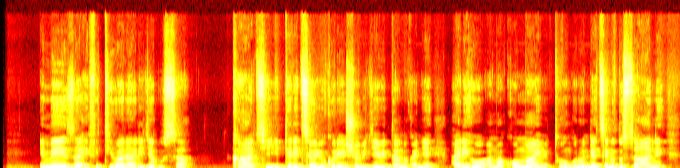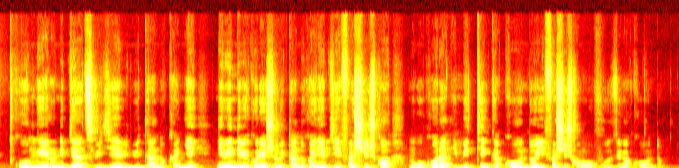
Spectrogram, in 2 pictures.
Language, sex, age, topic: Kinyarwanda, male, 18-24, health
